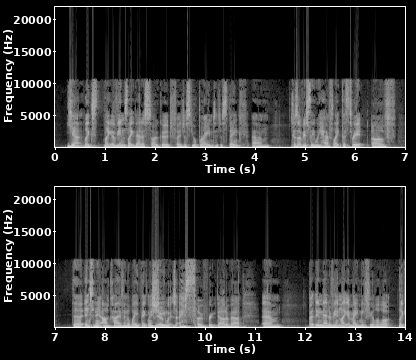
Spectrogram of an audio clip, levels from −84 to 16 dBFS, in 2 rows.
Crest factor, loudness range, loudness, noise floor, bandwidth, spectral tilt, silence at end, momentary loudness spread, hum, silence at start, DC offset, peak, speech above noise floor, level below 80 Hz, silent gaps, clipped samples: 10 dB; 2 LU; -10 LUFS; -40 dBFS; 11 kHz; -4.5 dB/octave; 0 s; 5 LU; none; 0.25 s; under 0.1%; 0 dBFS; 31 dB; -30 dBFS; none; 0.2%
